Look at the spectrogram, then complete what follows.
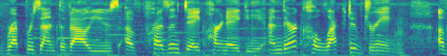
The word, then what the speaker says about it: Carnegie: Is it Carnegie or is it CargI? Are you ask Are you asking if you live in Carnegie? Uh-huh. Well, no, just Well, yeah. How do you pronounce it? It's CargI.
